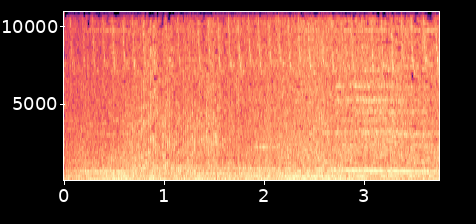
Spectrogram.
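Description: A video game helicopter drones loudly and steadily, its rotor giving a rapid chopping texture with a faint high whine on top, holding level throughout without voices.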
